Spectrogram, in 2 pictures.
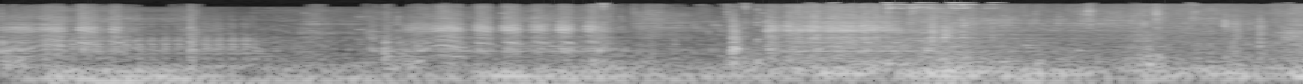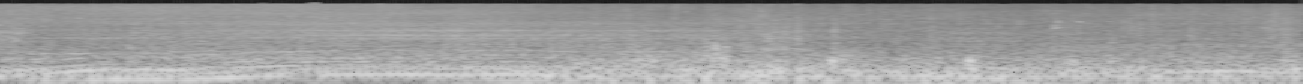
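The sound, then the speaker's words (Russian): A man gets into a car, with faint mechanical clicks, rattles and clunks from the door and fittings. A steady low rumble follows and fills the second half. “Александр садится в машину.”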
